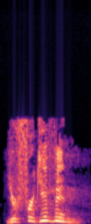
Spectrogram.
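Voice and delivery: forgiven proclaimed out loud and high; joyful preached proclamation; loud declaration. Real, not acted. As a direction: ring out the pardon. Jesus forgiving the listener.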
